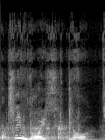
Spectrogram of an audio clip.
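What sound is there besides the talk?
None of the usual background noises is heard.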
